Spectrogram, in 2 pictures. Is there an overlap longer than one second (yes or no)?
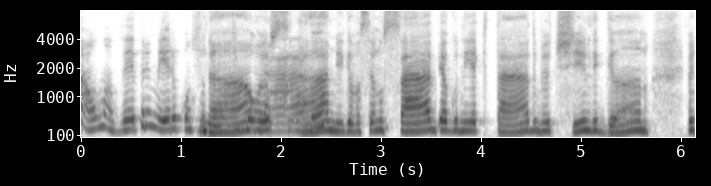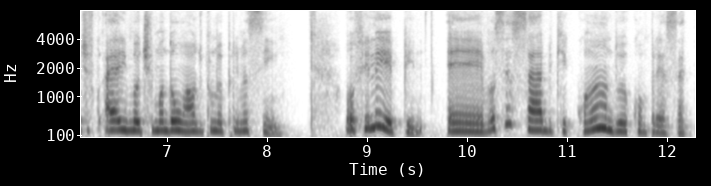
yes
